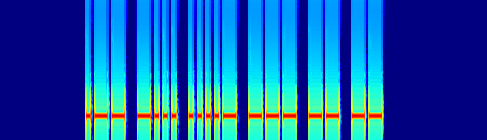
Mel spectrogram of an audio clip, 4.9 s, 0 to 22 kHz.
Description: Morse code, heard as a keyed tone, about 28 wpm, 700 Hz. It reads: WB4OMM
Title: Call Signs Repeated 3x - 28wpm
